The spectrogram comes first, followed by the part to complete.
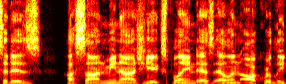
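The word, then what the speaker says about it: Hasan Minhaj: wasn't up for misinterpretation the real way you pronounce it is Hassan Minaj he explained as Ellen awkwardly tried to recover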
